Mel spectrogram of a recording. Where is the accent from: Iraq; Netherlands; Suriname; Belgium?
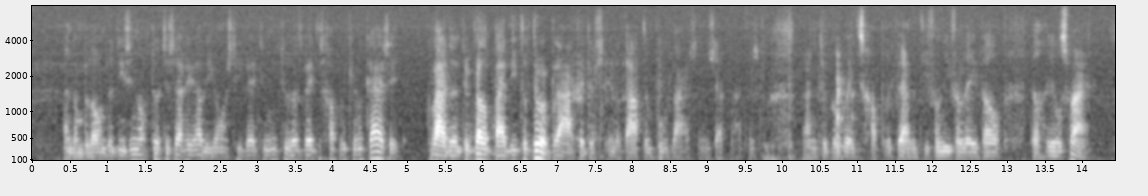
Netherlands; als Hollandse jongen zo die dan niks weet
